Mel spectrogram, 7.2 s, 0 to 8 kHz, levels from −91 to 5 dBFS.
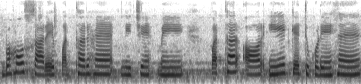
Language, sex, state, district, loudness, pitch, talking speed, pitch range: Hindi, female, Chhattisgarh, Raipur, -14 LUFS, 245 Hz, 100 wpm, 230-260 Hz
